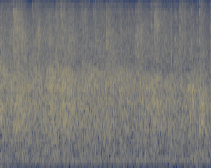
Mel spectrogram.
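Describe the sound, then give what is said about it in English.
Applause from an evening audience for the event's host: fairly faint, even hand clapping that holds steady for the whole stretch with no talk over it. “I think we should give a round of applause for our host for the evening, Mark Robbins.”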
